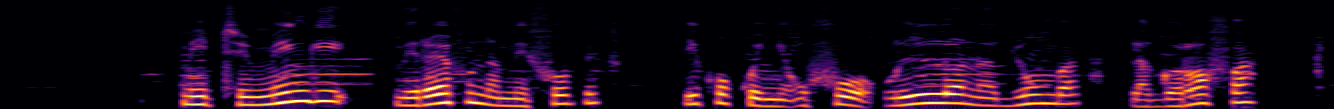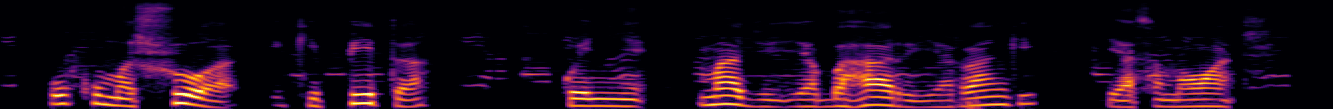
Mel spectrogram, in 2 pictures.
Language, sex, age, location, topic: Swahili, male, 25-35, Mombasa, government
